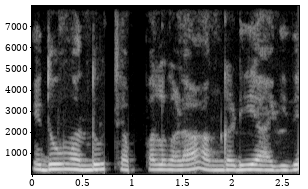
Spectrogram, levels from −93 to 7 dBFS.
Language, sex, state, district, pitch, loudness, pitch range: Kannada, female, Karnataka, Bidar, 230 Hz, -14 LUFS, 225-240 Hz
